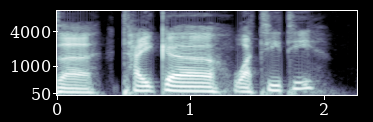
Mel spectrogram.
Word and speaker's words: Taika Waititi: Yeah, this is Taika Waititi.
